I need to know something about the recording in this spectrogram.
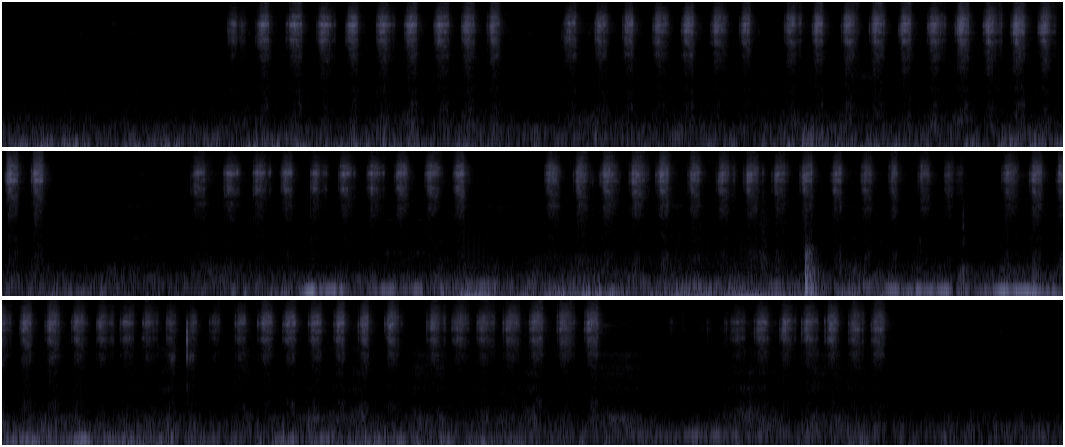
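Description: A stiff hand brush scrubbing a freshly cast aluminium skull pendant, with quick back-and-forth strokes of about four or five a second. The strokes come in several bouts with short pauses between them, as the residue is scrubbed off the casting.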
